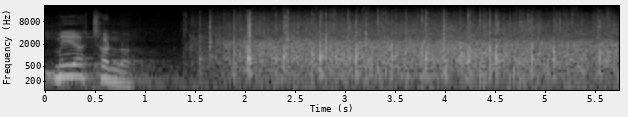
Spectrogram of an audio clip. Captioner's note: audience applauds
